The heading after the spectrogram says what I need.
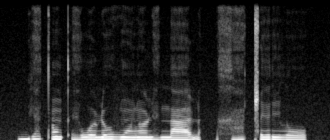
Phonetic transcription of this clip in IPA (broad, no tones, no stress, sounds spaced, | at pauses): bʲ a̤ tʼ ɔ̃ kʼ ɛ̤ w o ɳ ʊ v ɔ̃ l ɔ̃ ɳ ɛ̤ n a ɳ | x a̤ ǁ ɪ ɾ i l o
